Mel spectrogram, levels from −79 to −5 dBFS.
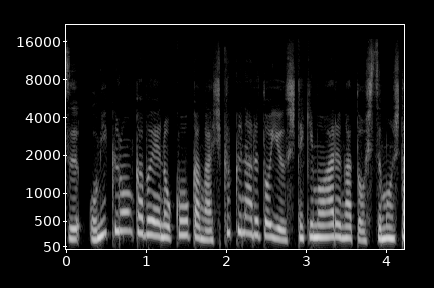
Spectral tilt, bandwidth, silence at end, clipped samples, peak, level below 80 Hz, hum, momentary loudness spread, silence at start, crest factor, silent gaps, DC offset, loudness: -6.5 dB/octave; 16.5 kHz; 0 s; under 0.1%; -14 dBFS; -74 dBFS; none; 5 LU; 0 s; 12 dB; none; under 0.1%; -27 LUFS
